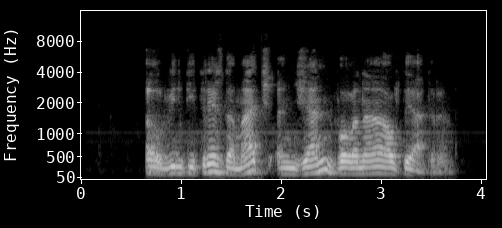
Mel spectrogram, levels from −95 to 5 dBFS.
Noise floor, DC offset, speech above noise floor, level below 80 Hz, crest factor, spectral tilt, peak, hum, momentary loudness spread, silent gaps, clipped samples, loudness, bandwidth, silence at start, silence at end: -83 dBFS; under 0.1%; 58 dB; -78 dBFS; 16 dB; -8.5 dB/octave; -10 dBFS; none; 9 LU; none; under 0.1%; -25 LUFS; 7 kHz; 0.65 s; 0.4 s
